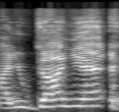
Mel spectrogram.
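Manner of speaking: very high, very loud, shrill sass with attitude. Retelling what James said when he unmuted on the call, mimicking someone's attitude. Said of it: "said it with an attitude too".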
